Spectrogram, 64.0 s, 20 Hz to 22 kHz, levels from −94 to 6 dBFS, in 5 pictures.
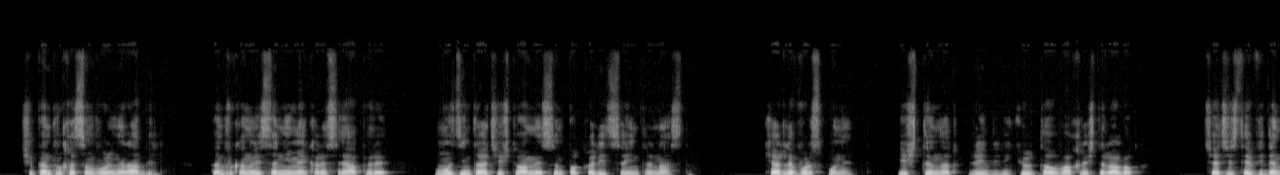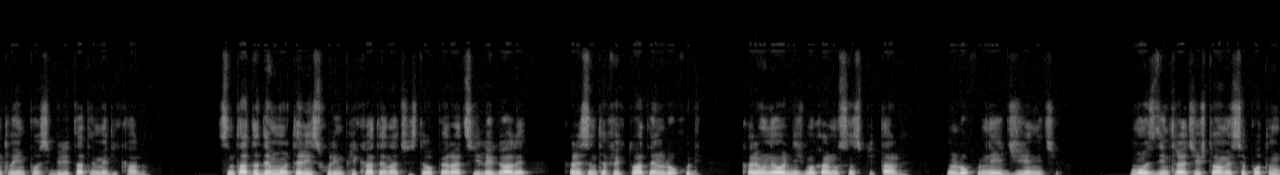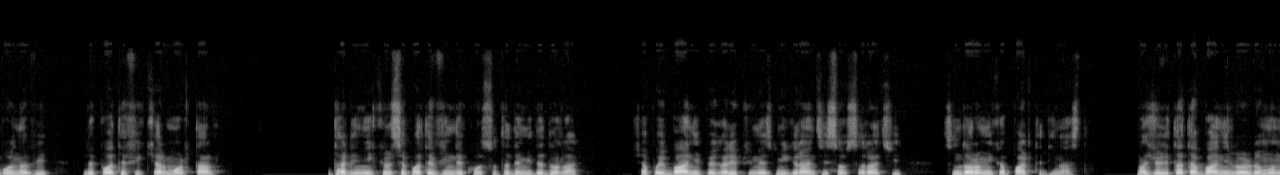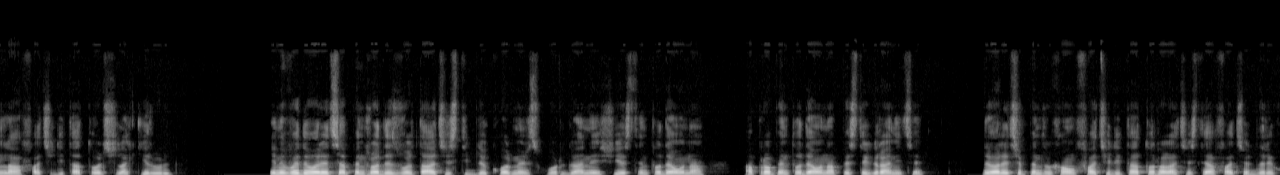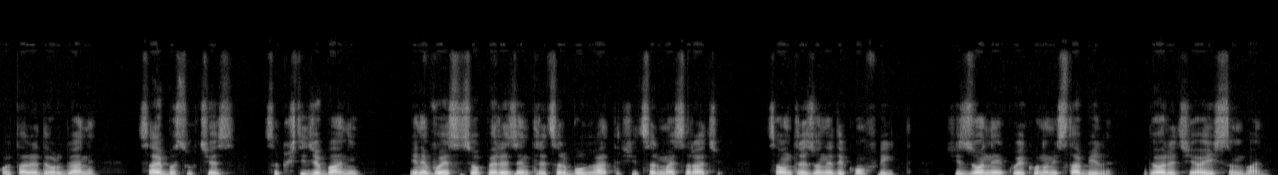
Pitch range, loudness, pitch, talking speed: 115-135 Hz, -22 LUFS, 125 Hz, 170 wpm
